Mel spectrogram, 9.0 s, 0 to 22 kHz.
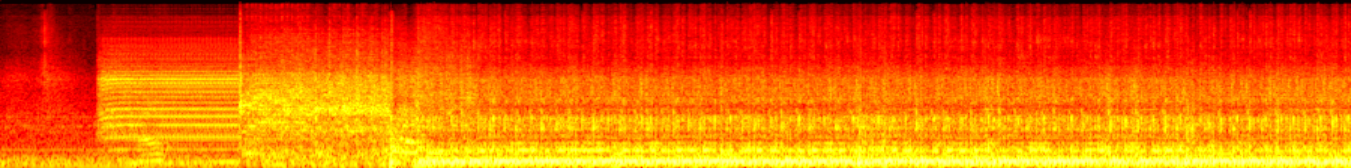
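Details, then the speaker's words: V8 first fire-up: starter cranks, engine catches and runs loud and lumpy with an uneven beat, misfiring and popping; cause was two spark plug wires installed backwards. "It was like, we got it to crank up, but it was just like misfiring and popping, and I don't know if you guys saw another video."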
